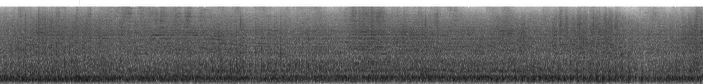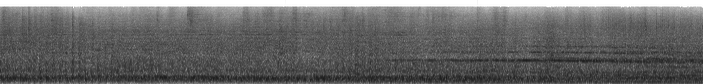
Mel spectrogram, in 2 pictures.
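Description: BNSF grain train of covered hopper cars rolling past, wheels clicking over the rail joints in a steady rumble. In the last several seconds a steady high tone of several notes joins in and holds to the end.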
